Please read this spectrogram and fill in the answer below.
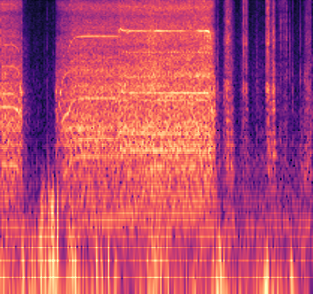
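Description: Cordless drill boring into a pressure-treated wood frame: a brief burst, then a run of about two seconds whose whine rises and holds steady before stopping. A couple of low knocks follow near the end.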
